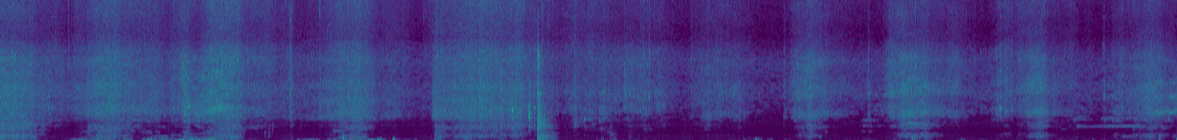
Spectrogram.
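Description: Dry leaves and twigs rustling and scraping as they are raked together with a long-handled hoe, stroke after stroke.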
